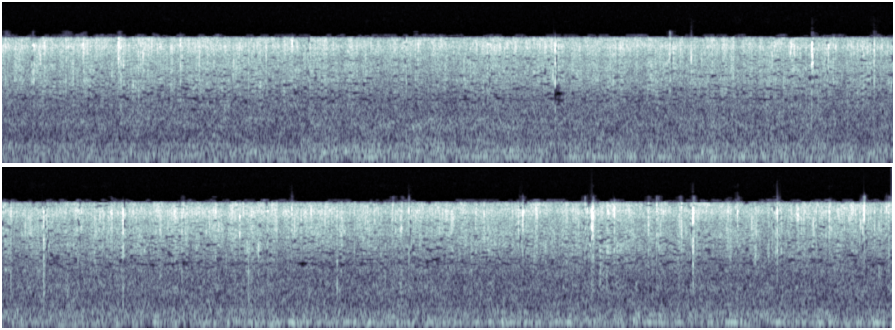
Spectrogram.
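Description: Slices of pork belly sizzling steadily on a hot grill plate, with faint scattered crackles.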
